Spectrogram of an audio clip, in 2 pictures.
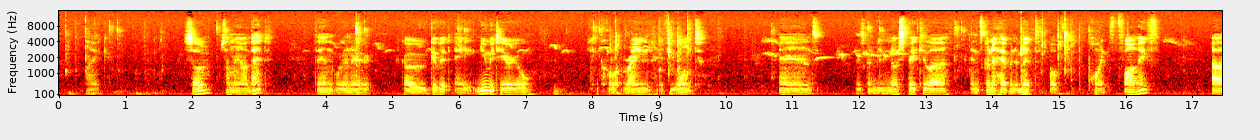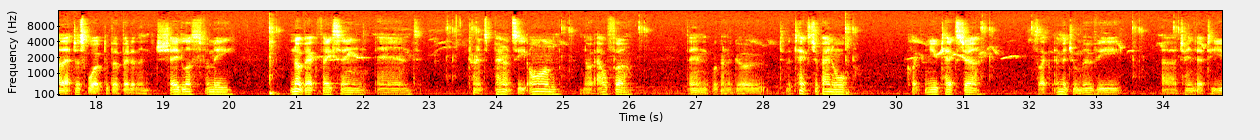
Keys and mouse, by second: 0.9 s.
